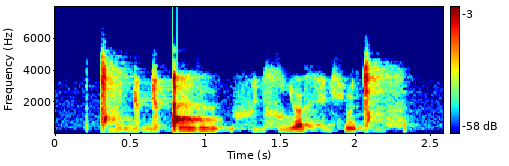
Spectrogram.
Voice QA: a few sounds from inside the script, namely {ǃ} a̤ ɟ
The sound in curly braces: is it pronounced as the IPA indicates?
no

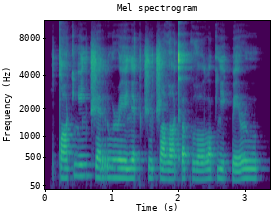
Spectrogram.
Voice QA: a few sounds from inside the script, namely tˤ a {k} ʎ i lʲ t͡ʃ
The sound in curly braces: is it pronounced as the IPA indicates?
yes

